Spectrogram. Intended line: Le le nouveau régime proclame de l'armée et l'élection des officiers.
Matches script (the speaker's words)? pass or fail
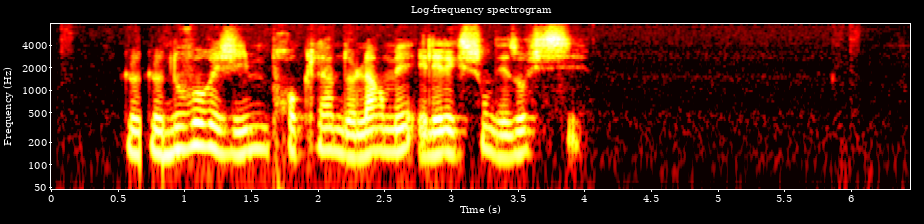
pass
